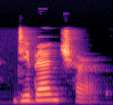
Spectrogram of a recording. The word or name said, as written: debenture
